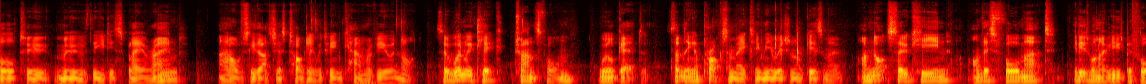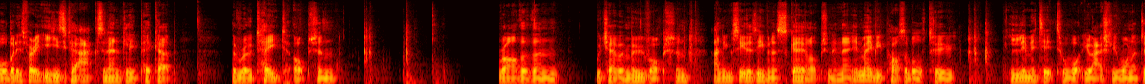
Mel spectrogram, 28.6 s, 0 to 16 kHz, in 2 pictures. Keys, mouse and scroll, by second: 6.5 click, 9.7 ctrl+z, 10.6 middle click, 12.0-12.7 scroll up 1, 16.8 click, 18.9 ctrl+z, 21.0 click, 23.0 ctrl+z, 24.3 click, 26.6 ctrl+z.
